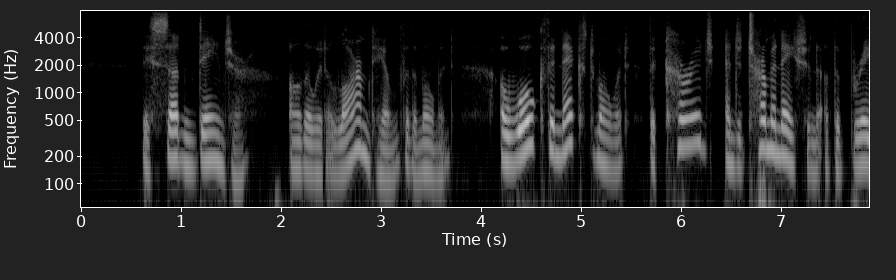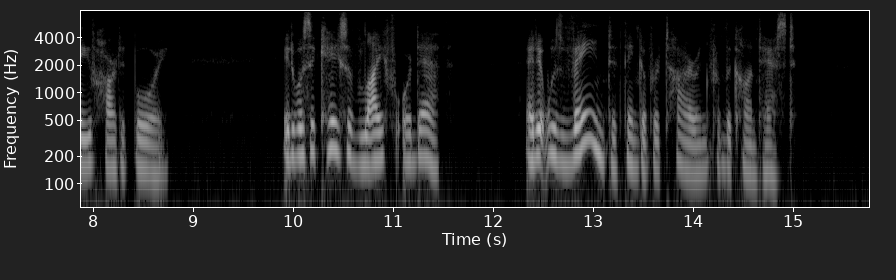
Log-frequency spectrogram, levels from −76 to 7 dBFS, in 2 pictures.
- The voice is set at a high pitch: No, medium, 165 Hz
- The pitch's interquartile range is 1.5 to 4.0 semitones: No, wide, 5.6 semitones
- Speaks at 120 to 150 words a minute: No, average, 160 wpm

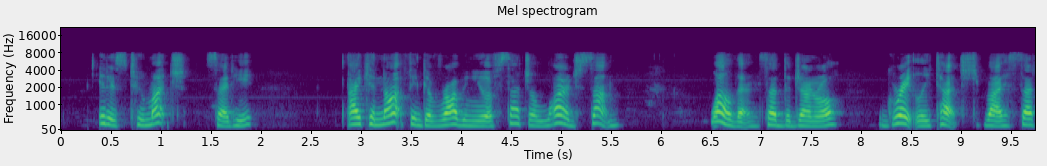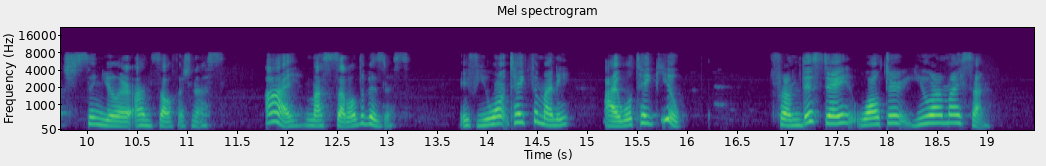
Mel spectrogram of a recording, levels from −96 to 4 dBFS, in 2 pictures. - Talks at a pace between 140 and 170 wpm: Yes, average, 160 wpm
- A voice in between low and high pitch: No, high, 225 Hz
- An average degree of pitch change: No, wide, 5.8 semitones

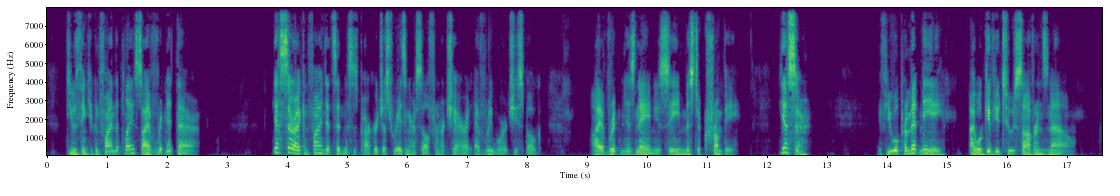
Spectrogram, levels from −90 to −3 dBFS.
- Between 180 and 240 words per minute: Yes, average, 190 wpm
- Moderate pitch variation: No, wide, 5.9 semitones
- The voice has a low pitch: Yes, low, 130 Hz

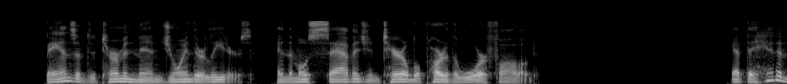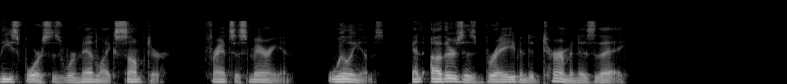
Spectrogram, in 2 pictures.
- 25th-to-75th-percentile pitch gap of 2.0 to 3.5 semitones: Yes, average, 2.9 semitones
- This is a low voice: Yes, low, 110 Hz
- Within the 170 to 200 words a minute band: No, average, 150 wpm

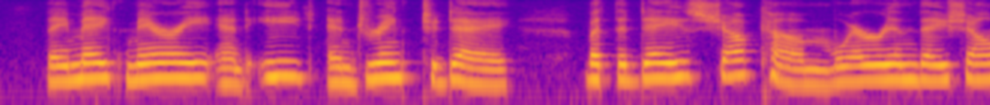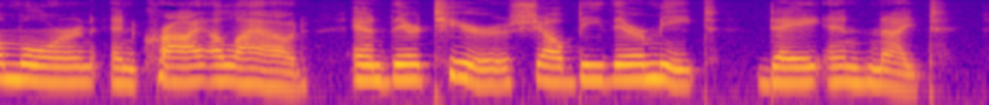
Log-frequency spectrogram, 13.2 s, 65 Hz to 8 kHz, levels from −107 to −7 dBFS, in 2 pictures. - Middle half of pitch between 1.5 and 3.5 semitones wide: Yes, average, 2.8 semitones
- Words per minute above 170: No, average, 140 wpm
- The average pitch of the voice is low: No, high, 200 Hz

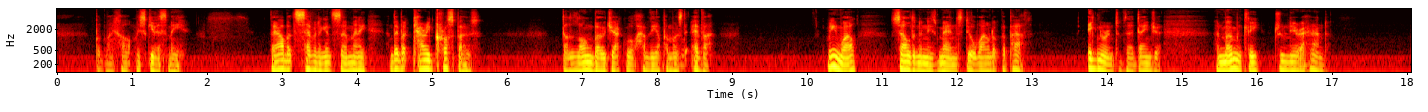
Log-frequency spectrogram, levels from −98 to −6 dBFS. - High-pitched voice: No, low, 110 Hz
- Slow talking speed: No, average, 155 wpm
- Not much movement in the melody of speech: Yes, narrow, 2.1 semitones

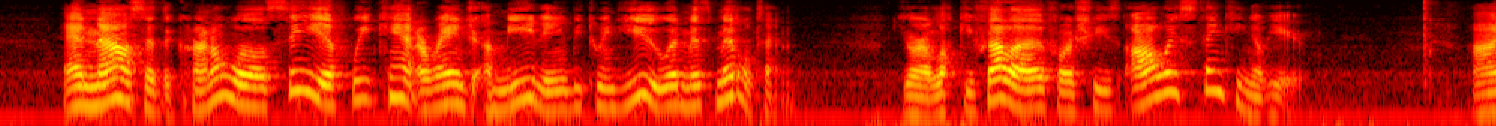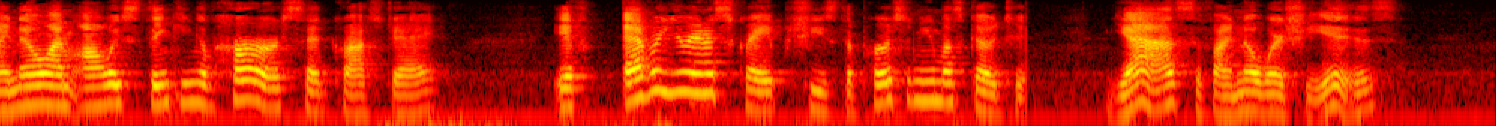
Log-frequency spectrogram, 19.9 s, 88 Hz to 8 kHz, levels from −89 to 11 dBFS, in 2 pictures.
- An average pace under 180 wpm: Yes, average, 170 wpm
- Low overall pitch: No, medium, 180 Hz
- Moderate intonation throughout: No, wide, 6.2 semitones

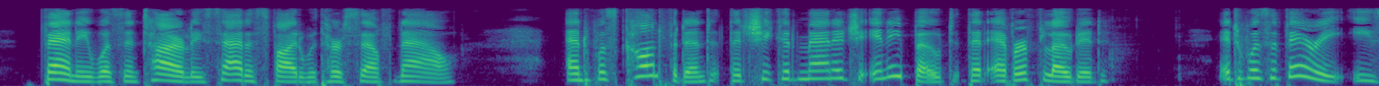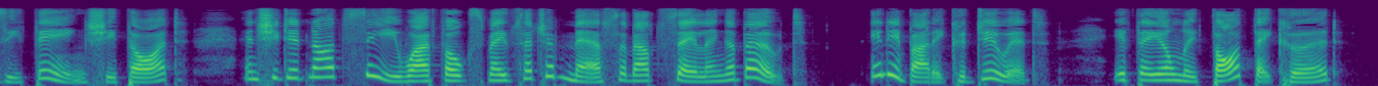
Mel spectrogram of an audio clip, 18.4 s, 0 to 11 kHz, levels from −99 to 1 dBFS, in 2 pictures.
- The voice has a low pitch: No, high, 220 Hz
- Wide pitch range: Yes, wide, 7.6 semitones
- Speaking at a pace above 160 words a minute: Yes, average, 170 wpm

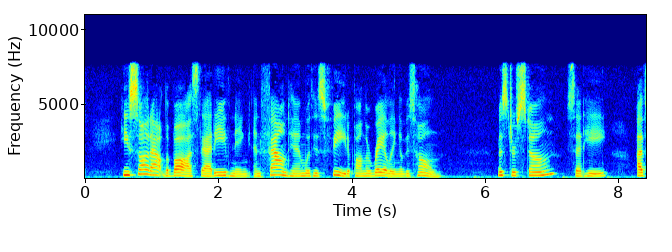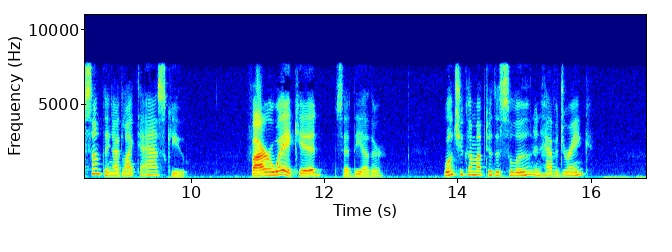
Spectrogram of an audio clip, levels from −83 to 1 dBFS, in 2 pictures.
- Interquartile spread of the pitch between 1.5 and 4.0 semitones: No, average, 4.9 semitones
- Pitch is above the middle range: Yes, high, 195 Hz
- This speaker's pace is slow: No, average, 170 wpm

